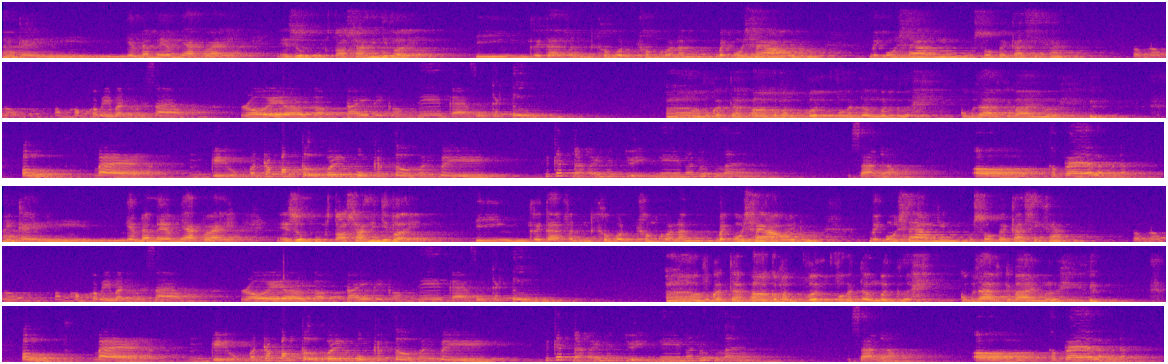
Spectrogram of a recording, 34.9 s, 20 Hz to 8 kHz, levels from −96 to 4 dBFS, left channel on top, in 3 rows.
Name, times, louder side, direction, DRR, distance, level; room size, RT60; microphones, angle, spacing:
voice 1, 0.0-2.3 2.7-4.2 4.7-8.1 8.7-10.7 18.3-20.9 21.2-22.7 23.1-23.2, right 1 dB, 70° right, 4 dB, 3.1 m, -25 dB
voice 2, 11.3-11.8 12.2-13.5 14.0-17.0 23.5-23.8 24.2-24.9 25.1-28.2 28.8-30.9 31.8-32.3 33.0-34.5, left 1 dB, 5° left, 6 dB, 3.7 m, -28 dB
26.5 x 26.0 x 8.5 m, 1.3 s
head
